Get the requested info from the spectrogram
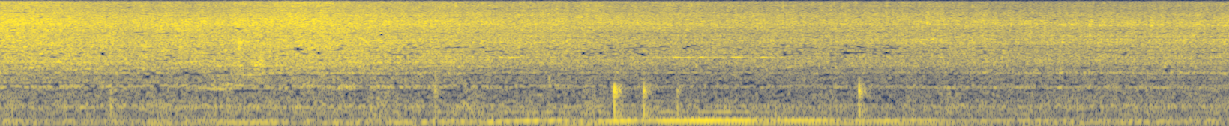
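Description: Wooden spatula stirring wet chole masala in a pressure cooker pot, the masala sizzling with the added water, with a few sharp knocks of the spatula against the pot about four and six seconds in. A low steady hum runs underneath through the middle.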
